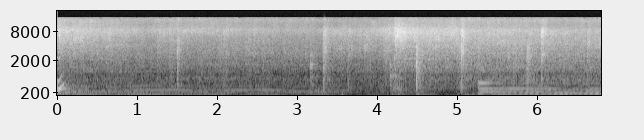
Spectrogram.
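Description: Chopped onions sizzling as they fry in hot refined oil in a non-stick kadai, with a metal spoon clicking and scraping against the pan as they are stirred.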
